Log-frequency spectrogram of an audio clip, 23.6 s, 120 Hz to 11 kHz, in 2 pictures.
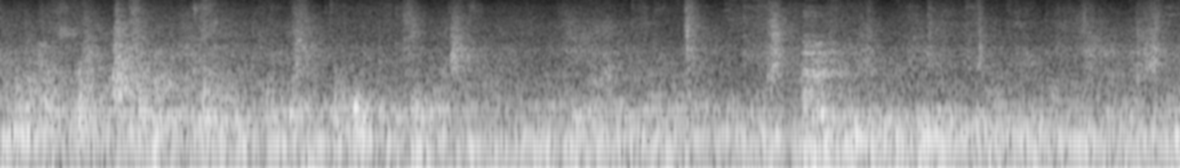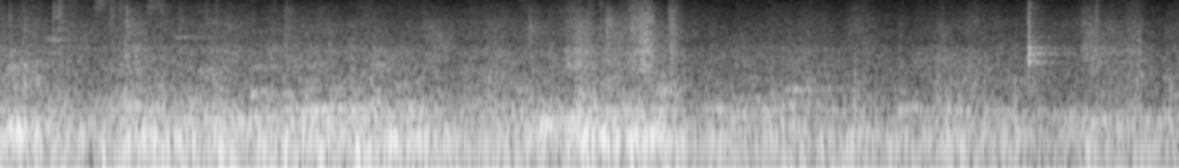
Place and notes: Colombarium sous-sol
Fête des Morts
Cimetière du Père Lachaise - Paris
Chambre funéraire du colombarium en sous-sol
Paris, France, 1 November, 14:41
